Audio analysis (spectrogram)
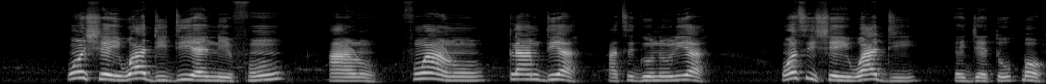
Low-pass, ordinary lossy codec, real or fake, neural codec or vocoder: none; none; real; none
